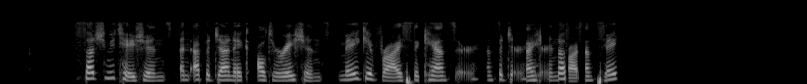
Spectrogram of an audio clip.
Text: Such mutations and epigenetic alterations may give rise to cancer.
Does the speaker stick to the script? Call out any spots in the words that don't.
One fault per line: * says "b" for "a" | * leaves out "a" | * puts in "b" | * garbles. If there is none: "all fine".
* garbles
